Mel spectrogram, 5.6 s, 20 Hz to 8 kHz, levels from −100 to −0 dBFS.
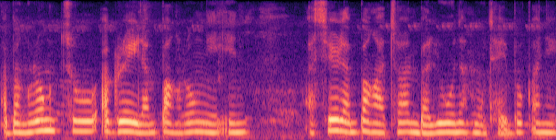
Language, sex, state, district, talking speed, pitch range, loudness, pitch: Mizo, female, Mizoram, Aizawl, 205 wpm, 190-210 Hz, -16 LUFS, 195 Hz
